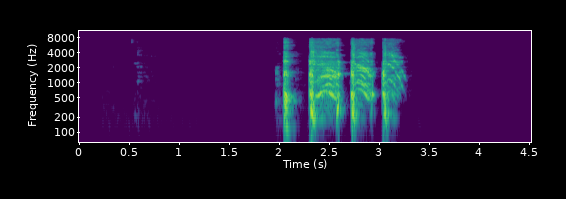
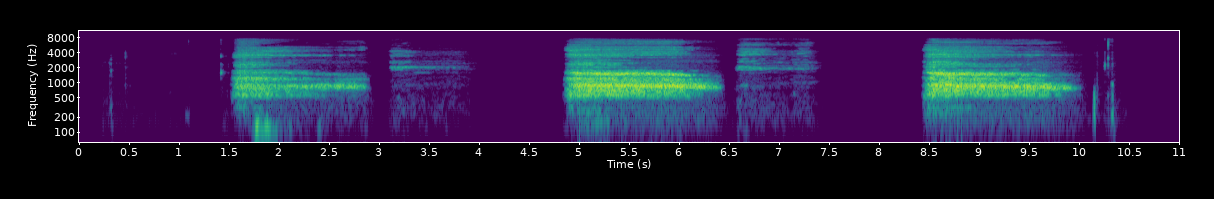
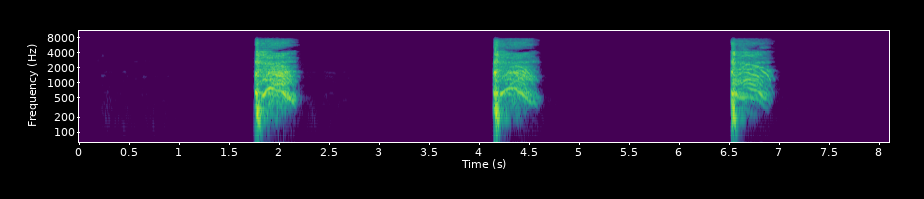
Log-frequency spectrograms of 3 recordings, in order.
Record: cough_length: 4.5 s
cough_amplitude: 28964
cough_signal_mean_std_ratio: 0.32
exhalation_length: 11.0 s
exhalation_amplitude: 31472
exhalation_signal_mean_std_ratio: 0.49
three_cough_length: 8.1 s
three_cough_amplitude: 29150
three_cough_signal_mean_std_ratio: 0.29
survey_phase: beta (2021-08-13 to 2022-03-07)
age: 45-64
gender: Male
wearing_mask: 'No'
symptom_none: true
smoker_status: Never smoked
respiratory_condition_asthma: false
respiratory_condition_other: false
recruitment_source: REACT
submission_delay: 1 day
covid_test_result: Negative
covid_test_method: RT-qPCR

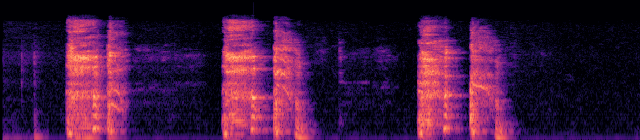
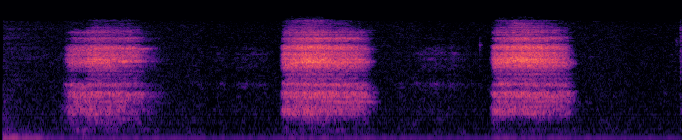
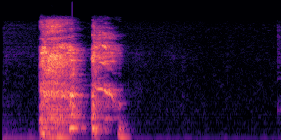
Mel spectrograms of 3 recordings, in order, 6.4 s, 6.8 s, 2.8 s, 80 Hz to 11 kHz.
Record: three_cough_length: 6.4 s
three_cough_amplitude: 32768
three_cough_signal_mean_std_ratio: 0.42
exhalation_length: 6.8 s
exhalation_amplitude: 10206
exhalation_signal_mean_std_ratio: 0.49
cough_length: 2.8 s
cough_amplitude: 32768
cough_signal_mean_std_ratio: 0.39
survey_phase: alpha (2021-03-01 to 2021-08-12)
age: 65+
gender: Male
wearing_mask: 'No'
symptom_none: true
smoker_status: Never smoked
respiratory_condition_asthma: false
respiratory_condition_other: false
recruitment_source: REACT
submission_delay: 2 days
covid_test_result: Negative
covid_test_method: RT-qPCR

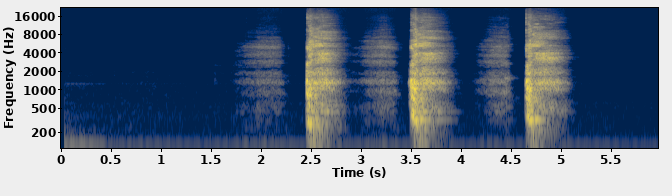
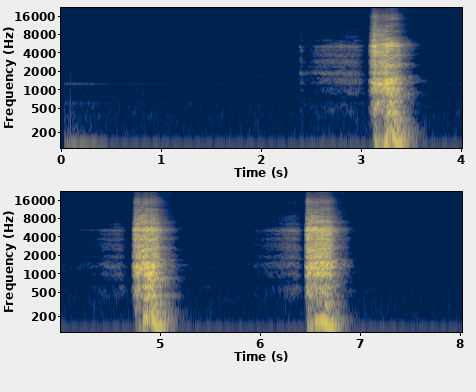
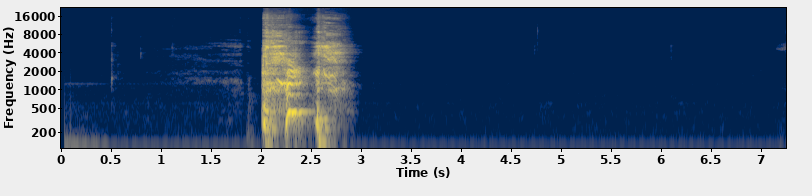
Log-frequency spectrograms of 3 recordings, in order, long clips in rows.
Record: three_cough_length: 6.0 s
three_cough_amplitude: 30497
three_cough_signal_mean_std_ratio: 0.32
exhalation_length: 8.0 s
exhalation_amplitude: 32768
exhalation_signal_mean_std_ratio: 0.28
cough_length: 7.3 s
cough_amplitude: 32768
cough_signal_mean_std_ratio: 0.24
survey_phase: beta (2021-08-13 to 2022-03-07)
age: 45-64
gender: Male
wearing_mask: 'No'
symptom_none: true
smoker_status: Ex-smoker
respiratory_condition_asthma: false
respiratory_condition_other: false
recruitment_source: REACT
submission_delay: 1 day
covid_test_result: Negative
covid_test_method: RT-qPCR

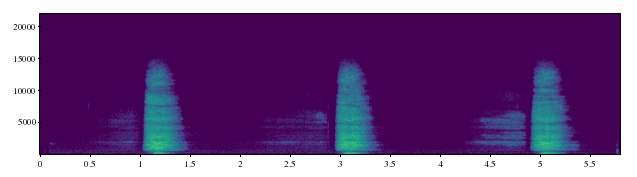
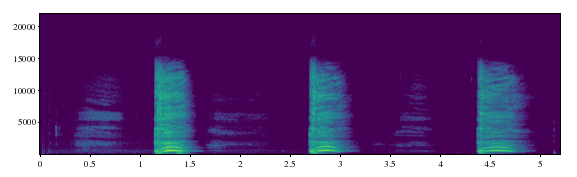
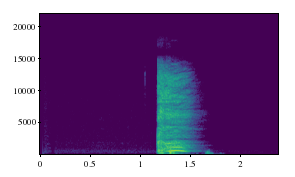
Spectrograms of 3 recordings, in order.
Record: exhalation_length: 5.8 s
exhalation_amplitude: 10825
exhalation_signal_mean_std_ratio: 0.3
three_cough_length: 5.2 s
three_cough_amplitude: 21625
three_cough_signal_mean_std_ratio: 0.32
cough_length: 2.4 s
cough_amplitude: 23133
cough_signal_mean_std_ratio: 0.29
survey_phase: beta (2021-08-13 to 2022-03-07)
age: 18-44
gender: Female
wearing_mask: 'No'
symptom_runny_or_blocked_nose: true
symptom_sore_throat: true
symptom_abdominal_pain: true
symptom_diarrhoea: true
symptom_fatigue: true
symptom_headache: true
smoker_status: Never smoked
respiratory_condition_asthma: true
respiratory_condition_other: false
recruitment_source: REACT
submission_delay: 1 day
covid_test_result: Negative
covid_test_method: RT-qPCR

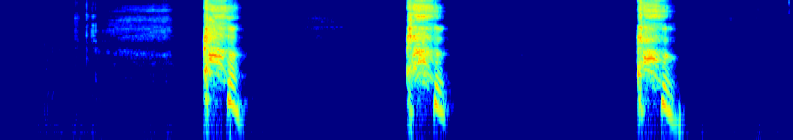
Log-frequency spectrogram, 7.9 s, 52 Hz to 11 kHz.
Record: three_cough_length: 7.9 s
three_cough_amplitude: 29937
three_cough_signal_mean_std_ratio: 0.3
survey_phase: alpha (2021-03-01 to 2021-08-12)
age: 18-44
gender: Male
wearing_mask: 'No'
symptom_none: true
smoker_status: Current smoker (e-cigarettes or vapes only)
respiratory_condition_asthma: false
respiratory_condition_other: false
recruitment_source: REACT
submission_delay: 0 days
covid_test_result: Negative
covid_test_method: RT-qPCR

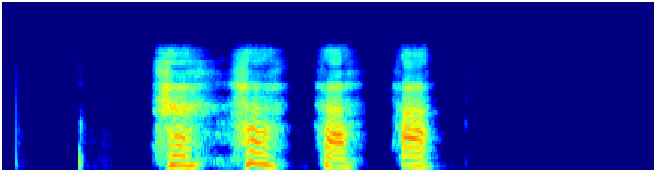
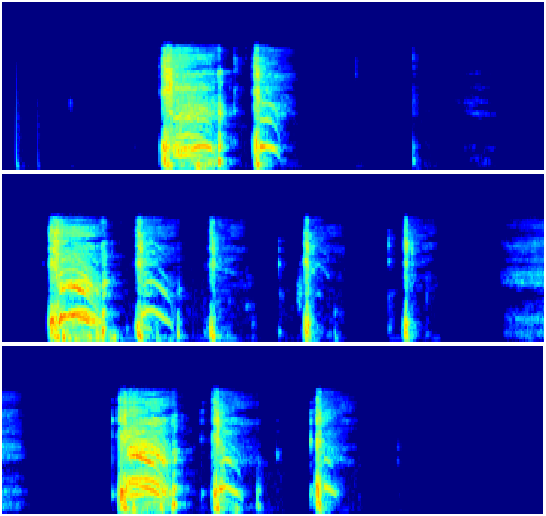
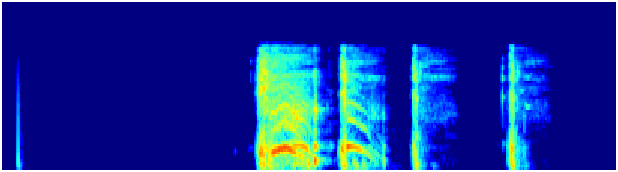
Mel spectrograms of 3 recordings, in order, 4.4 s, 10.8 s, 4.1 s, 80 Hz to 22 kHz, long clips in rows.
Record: exhalation_length: 4.4 s
exhalation_amplitude: 29220
exhalation_signal_mean_std_ratio: 0.37
three_cough_length: 10.8 s
three_cough_amplitude: 30940
three_cough_signal_mean_std_ratio: 0.31
cough_length: 4.1 s
cough_amplitude: 32768
cough_signal_mean_std_ratio: 0.32
survey_phase: beta (2021-08-13 to 2022-03-07)
age: 18-44
gender: Female
wearing_mask: 'No'
symptom_cough_any: true
symptom_shortness_of_breath: true
symptom_abdominal_pain: true
symptom_diarrhoea: true
symptom_fatigue: true
symptom_headache: true
symptom_onset: 2 days
smoker_status: Never smoked
respiratory_condition_asthma: false
respiratory_condition_other: false
recruitment_source: REACT
submission_delay: 2 days
covid_test_result: Negative
covid_test_method: RT-qPCR
influenza_a_test_result: Negative
influenza_b_test_result: Negative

